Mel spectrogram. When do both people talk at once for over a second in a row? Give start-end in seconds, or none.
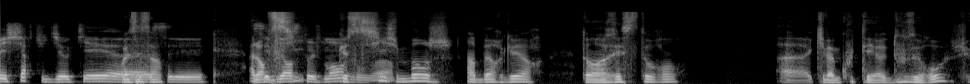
2.5-4.0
